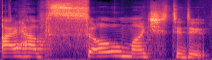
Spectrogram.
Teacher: So much is emphasized.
